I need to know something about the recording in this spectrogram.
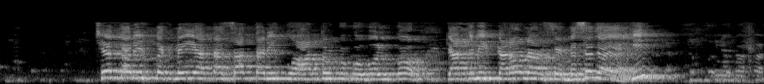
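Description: A man chants in a drawn-out voice through a microphone.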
